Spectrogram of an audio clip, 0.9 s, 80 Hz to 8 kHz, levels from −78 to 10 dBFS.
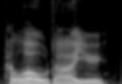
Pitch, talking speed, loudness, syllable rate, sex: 170 Hz, 260 wpm, -15 LUFS, 6.0 syllables/s, female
